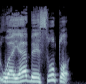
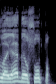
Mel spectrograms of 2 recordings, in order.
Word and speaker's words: ويبسط: فيكون النطق في هذه الرواية بالسين وليس بالصاد، فنقول ويبسط بالسين ولا نقول ويبسط.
